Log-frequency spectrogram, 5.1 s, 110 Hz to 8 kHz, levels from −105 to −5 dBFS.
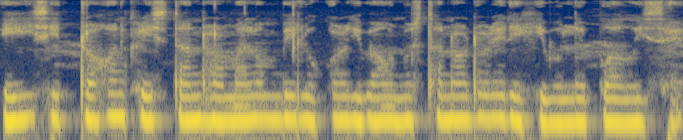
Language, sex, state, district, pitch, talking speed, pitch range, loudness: Assamese, female, Assam, Kamrup Metropolitan, 205 Hz, 130 wpm, 200-215 Hz, -17 LUFS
